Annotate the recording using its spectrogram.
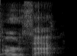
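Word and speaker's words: RTFKT: rug pull via its subsidiary Artifact, pronounced Artifact, which it acquired in late 2021.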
